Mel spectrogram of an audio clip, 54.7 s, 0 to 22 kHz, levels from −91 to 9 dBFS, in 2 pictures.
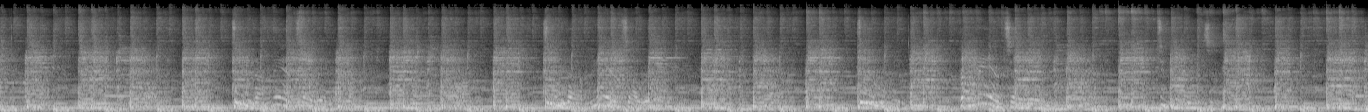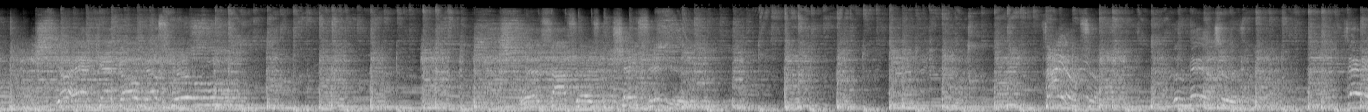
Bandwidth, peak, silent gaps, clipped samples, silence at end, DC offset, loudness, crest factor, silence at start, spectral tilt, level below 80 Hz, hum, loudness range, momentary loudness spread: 18 kHz; 0 dBFS; none; under 0.1%; 0 s; under 0.1%; -15 LUFS; 14 dB; 0 s; -5.5 dB/octave; -26 dBFS; none; 3 LU; 6 LU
